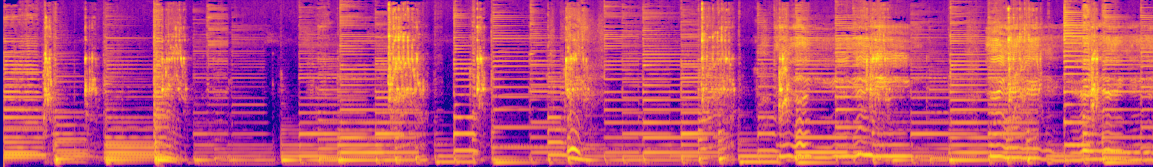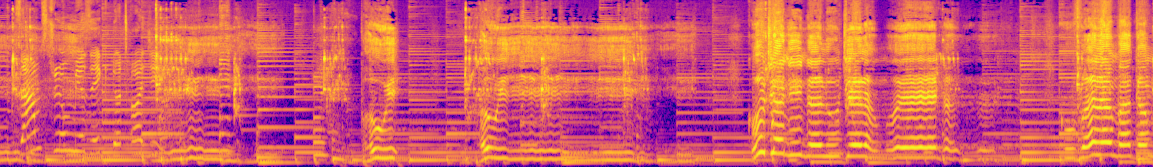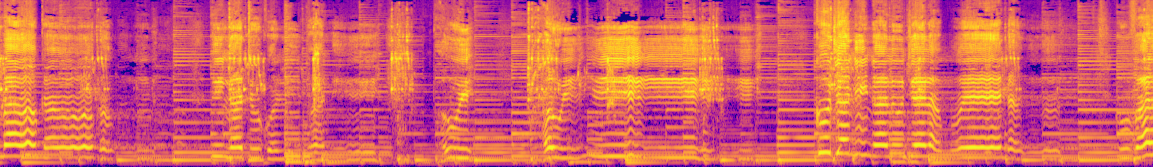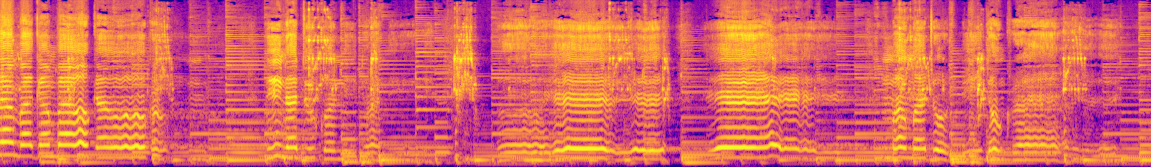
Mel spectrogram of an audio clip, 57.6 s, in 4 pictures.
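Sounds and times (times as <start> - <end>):
acoustic music: 0.0 - 57.6.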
